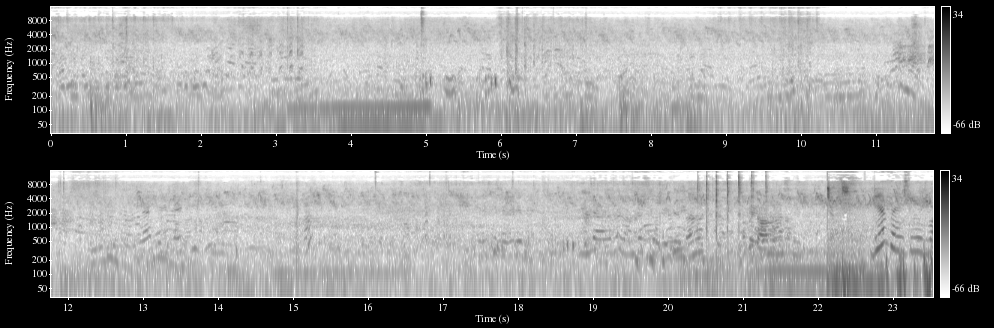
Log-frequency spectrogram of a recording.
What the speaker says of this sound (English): Wow, the pigeons are feeling thirsty in the cold weather.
